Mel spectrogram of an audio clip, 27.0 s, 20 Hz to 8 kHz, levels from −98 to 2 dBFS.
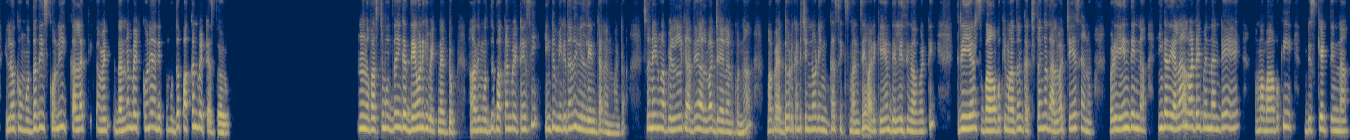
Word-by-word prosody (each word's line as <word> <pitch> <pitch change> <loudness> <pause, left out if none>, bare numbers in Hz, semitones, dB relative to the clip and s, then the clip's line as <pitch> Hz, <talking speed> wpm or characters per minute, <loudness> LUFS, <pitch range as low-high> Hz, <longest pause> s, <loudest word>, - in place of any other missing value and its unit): ఇలా 250 +1 0
ఒక 265 0 -2
ముద్ద 230 +3 -1
తీసుకొని 280 0 0 0.2
కళ్ళకి, 255 - 0 0.2
ఐ - - -2
మీన్ 235 0 0 0.2
దన్నం 270 +6 +3
బెట్టుకొని, 285 0 -1
అది 260 -1 0
ప్ - - -32
ముద్ద 235 +7 -1
పక్కన 280 +4 +2
బెట్టేస్తారు. 195 -7 0 2.6
హ్మ్. 275 -1 +6
ఫస్ట్ 245 +3 +1
ముద్ద 265 -1 -1
ఇంక 295 0 +3 0.2
దేవునికి 275 +1 +5
పెట్టినట్టు. 215 -2 0 0.4
అది 230 +1 +2
ముద్ద 230 +1 -2
పక్కన 260 +1 +2
పెట్టేసి, 255 +5 -2 0.3
ఇంక 260 +3 -1
మిగతాది 270 +4 0
వీళ్ళు 250 -3 +1
దింటారనమాట. 195 -5 -2 0.5
సో, - - -10
నేను 285 0 +3
మా - - +4
పిల్లలకి 260 +3 -1
అదే 245 +4 -3
అలవాటు 235 0 0
జేయాలనుకున్న. 200 -3 -2 0.5
మా - - 0
పెద్దోడి 250 +3 -1
కంటే 255 0 -3
చిన్నోడు, 255 0 0
ఇంకా 215 +3 -4
6 260 - -7
మంత్సే, 205 -5 -1
వాడికేమి 225 +3 -1
దెలీదు 230 +1 0
కాబట్టి, 215 - -3 0.5
3 265 +3 +4
ఇయర్స్ 275 -1 +3
బాబుకి 230 +3 +4
మాత్రం 255 +4 +1
ఖచ్చితంగా 270 +4 -2
అది 240 - +1
అలవాటు 230 +5 -3
చేశాను. 265 -6 -1 0.4
వాడేం 250 +4 +3
తిన్నా, 270 -3 +1 0.3
ఇంకది 290 -1 +3
ఎలా 285 +3 +4
అలవాటైపోయిందంటే, 280 -3 +1 0.7
మా 235 - +3
బాబుకి 270 +7 -1 0.4
బిస్కెట్ 240 +1 0
తిన్నా, 225 -2 0
255 Hz, 140 wpm, -22 LUFS, 225-275 Hz, 2.6 s, హ్మ్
